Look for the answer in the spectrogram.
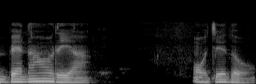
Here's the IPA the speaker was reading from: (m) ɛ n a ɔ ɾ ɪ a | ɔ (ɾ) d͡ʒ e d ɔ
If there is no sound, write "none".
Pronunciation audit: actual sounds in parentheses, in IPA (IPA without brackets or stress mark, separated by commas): b, none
